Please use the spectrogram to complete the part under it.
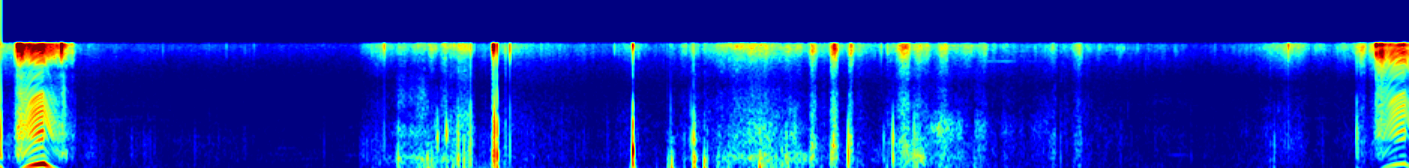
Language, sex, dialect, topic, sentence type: Telugu, male, Southern, banking, statement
